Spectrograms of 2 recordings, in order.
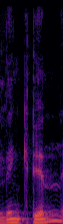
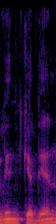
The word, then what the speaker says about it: LinkedIn: en relation a dit donc la prononciation c'est LinkedIn et non pa line Kin ainsi de suite et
